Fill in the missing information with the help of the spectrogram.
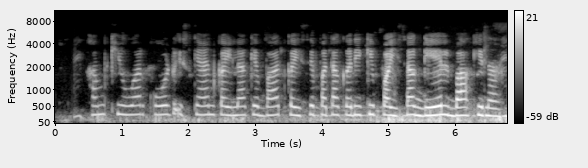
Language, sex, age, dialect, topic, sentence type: Bhojpuri, female, 18-24, Southern / Standard, banking, question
